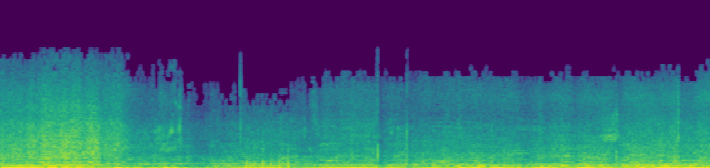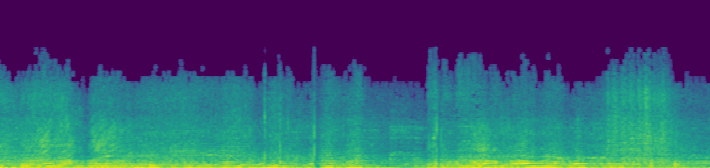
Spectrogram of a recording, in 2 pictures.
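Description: A large crowd of men chants and sings loudly outdoors.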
